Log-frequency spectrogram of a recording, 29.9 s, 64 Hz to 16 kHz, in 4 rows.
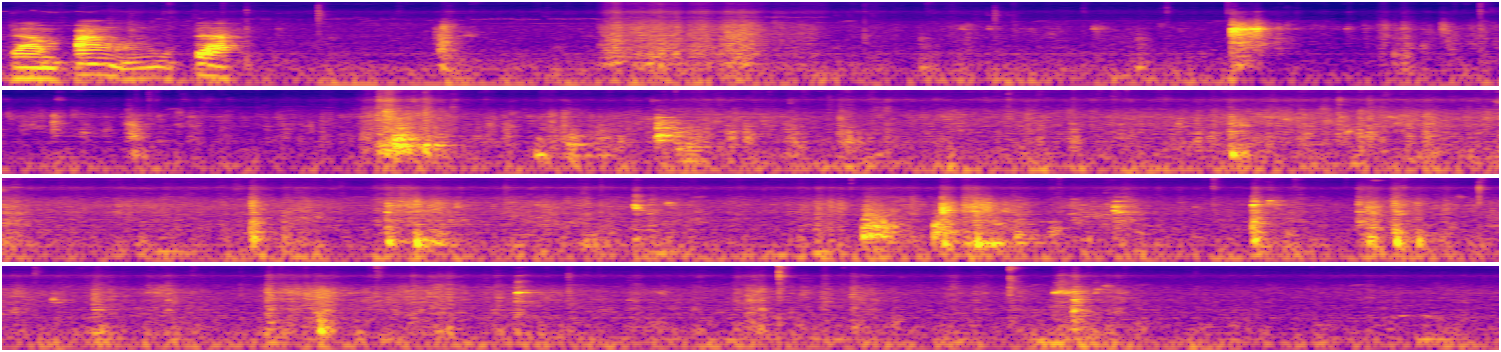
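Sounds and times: crackers sizzling in hot oil: 0.0 - 29.9.

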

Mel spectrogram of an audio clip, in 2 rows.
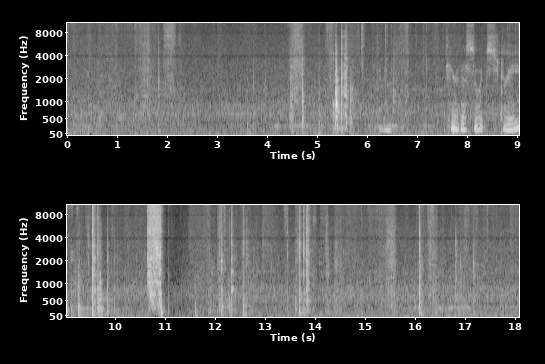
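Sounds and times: fabric ripping: 10.6 - 11.0.

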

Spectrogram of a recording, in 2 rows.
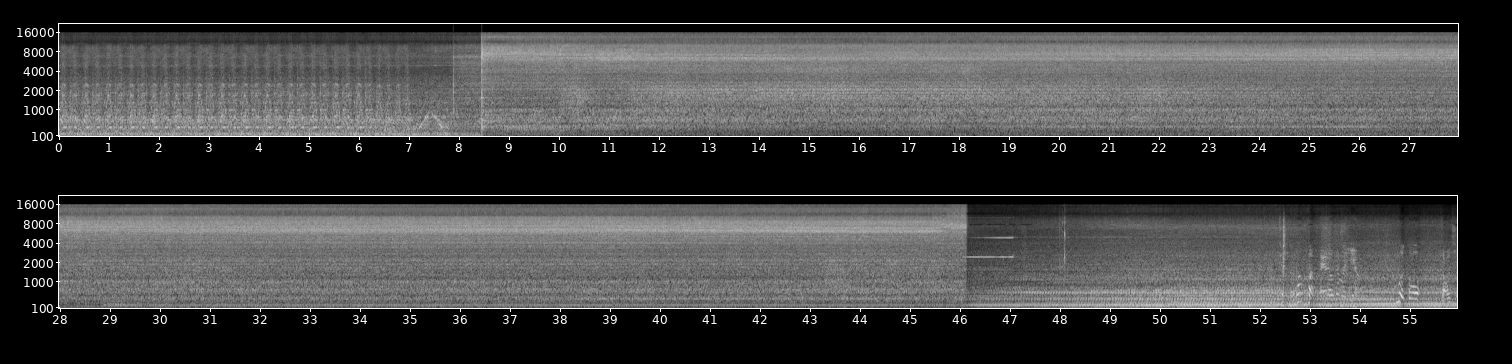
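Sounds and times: laser cutter hissing: 0.0 - 47.2.

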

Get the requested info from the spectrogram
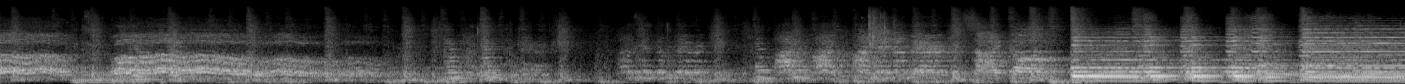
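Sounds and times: show choir singing: 0.0 - 14.0
live band playing: 0.6 - 6.1, 7.2 - 9.4, 10.2 - 14.0
brass chord: 10.7 - 14.0.

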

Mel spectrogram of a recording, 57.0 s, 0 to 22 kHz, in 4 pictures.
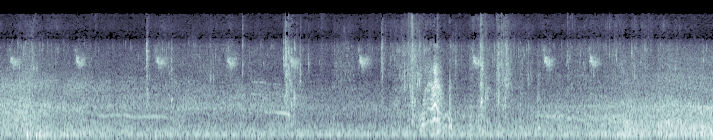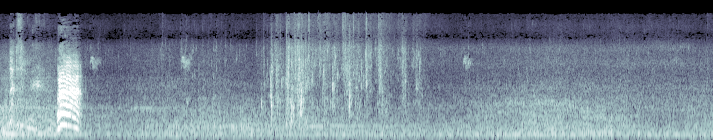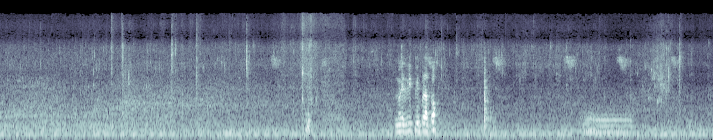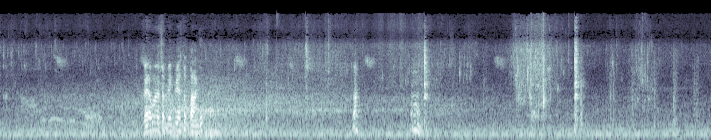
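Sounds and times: water trickling: 0.0 - 57.0
small splashes and clicks: 2.8 - 13.7, 17.4 - 22.9, 28.3 - 36.3, 37.2 - 39.9, 41.2 - 44.0, 47.7 - 49.8, 50.6 - 56.8.

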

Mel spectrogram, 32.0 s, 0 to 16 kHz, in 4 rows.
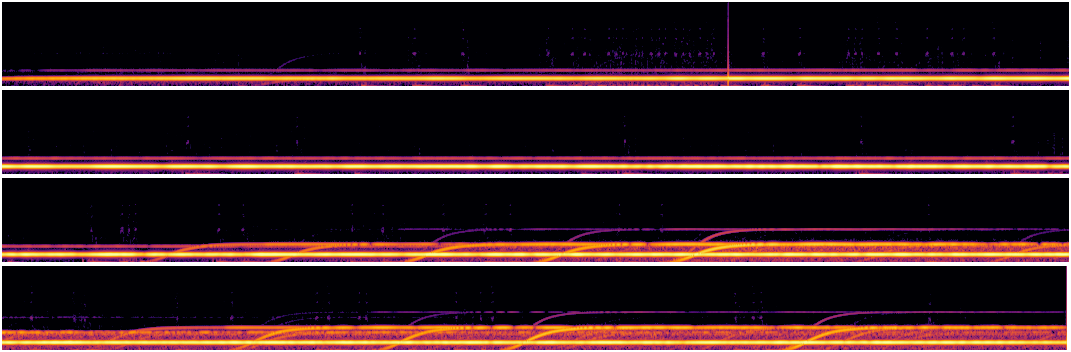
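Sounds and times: low electronic drone: 13.0 - 32.0
rising electronic tone: 17.4 - 32.0.

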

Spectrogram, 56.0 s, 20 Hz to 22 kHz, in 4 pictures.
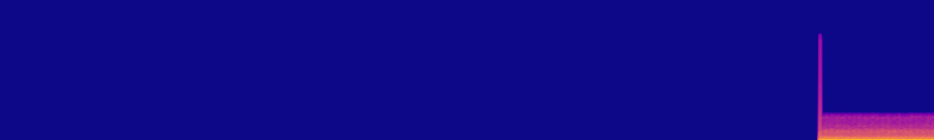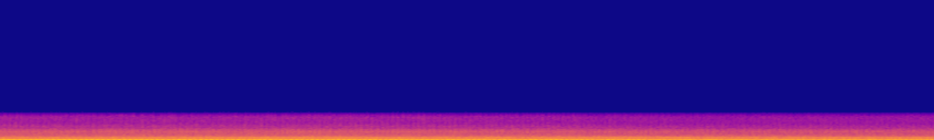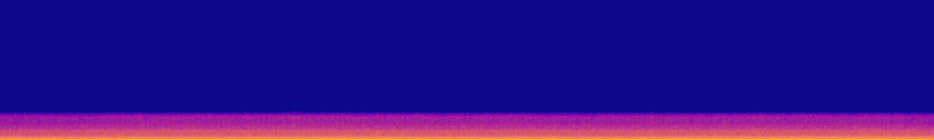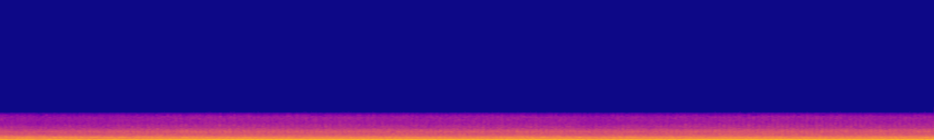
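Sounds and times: road noise: 12.3 - 56.0
truck engine drone: 12.3 - 56.0.

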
